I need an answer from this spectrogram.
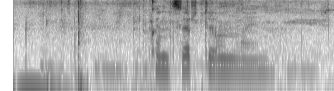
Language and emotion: Russian, neutral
